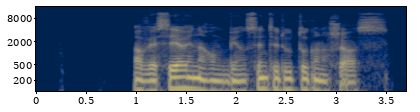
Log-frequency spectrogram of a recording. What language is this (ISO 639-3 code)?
bre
